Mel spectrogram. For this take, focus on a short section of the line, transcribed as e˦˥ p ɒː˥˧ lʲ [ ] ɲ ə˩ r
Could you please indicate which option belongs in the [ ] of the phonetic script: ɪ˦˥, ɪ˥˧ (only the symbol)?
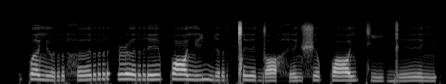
ɪ˦˥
